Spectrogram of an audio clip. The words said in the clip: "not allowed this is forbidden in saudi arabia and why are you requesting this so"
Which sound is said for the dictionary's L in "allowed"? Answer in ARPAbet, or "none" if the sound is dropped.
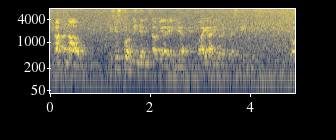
N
